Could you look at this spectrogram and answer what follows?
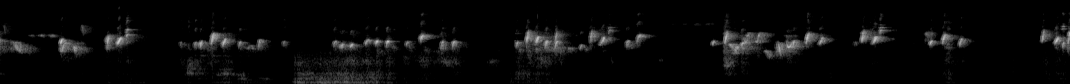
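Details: A steady stream of goldfinch song: tinkling chirps and twitters in short repeated phrases, with a brief low rumble early on.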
